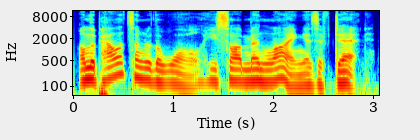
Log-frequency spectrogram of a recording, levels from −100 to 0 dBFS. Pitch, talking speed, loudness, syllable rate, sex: 140 Hz, 255 wpm, -17 LUFS, 5.7 syllables/s, male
